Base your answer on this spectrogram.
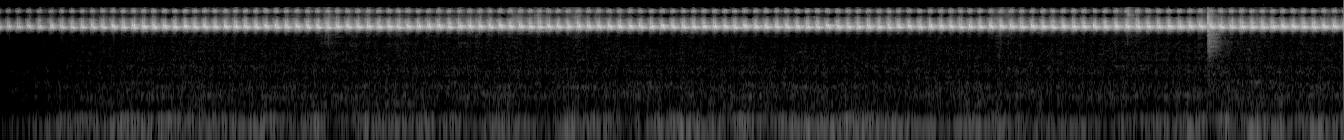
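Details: Cricket calling in a steady, very high, shrill trill, made of rapid even pulses repeated about three times a second without a break, with a faint low rumble beneath.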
